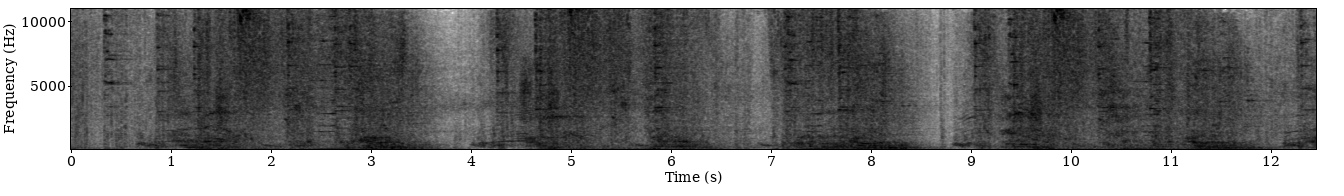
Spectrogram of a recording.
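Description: Heavy blows thud against a monster.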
